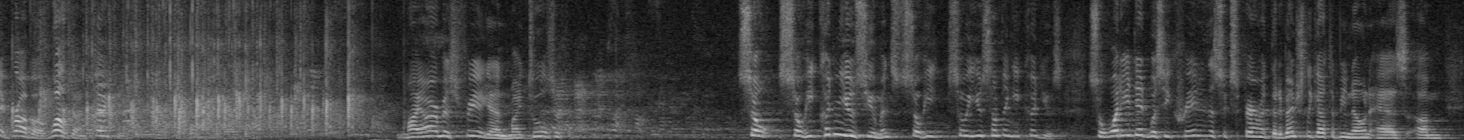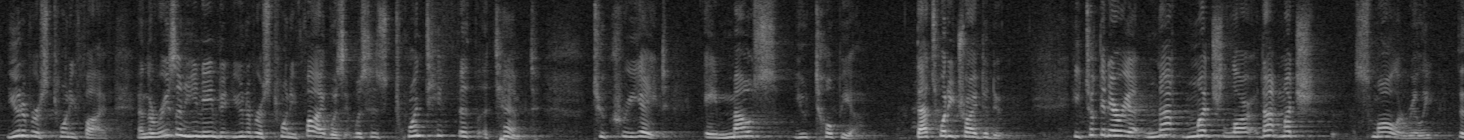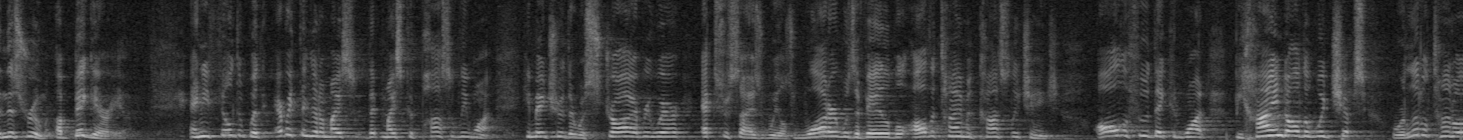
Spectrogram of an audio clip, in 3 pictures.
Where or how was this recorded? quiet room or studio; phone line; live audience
live audience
